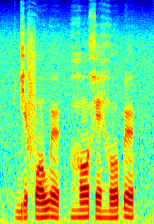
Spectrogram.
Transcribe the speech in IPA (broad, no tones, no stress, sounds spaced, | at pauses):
ɡʲ e f ɔ w ø | ɦ ɔ x e ɦ o ɓ ø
